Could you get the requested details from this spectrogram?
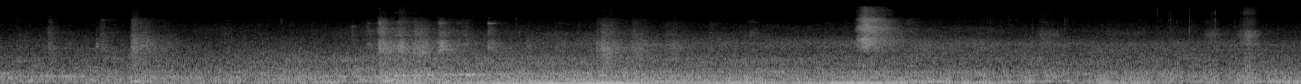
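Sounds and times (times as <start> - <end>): bus diesel engine rumble: 0.0 - 13.0
street traffic: 0.0 - 13.0
air brake hiss: 8.5 - 9.2.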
